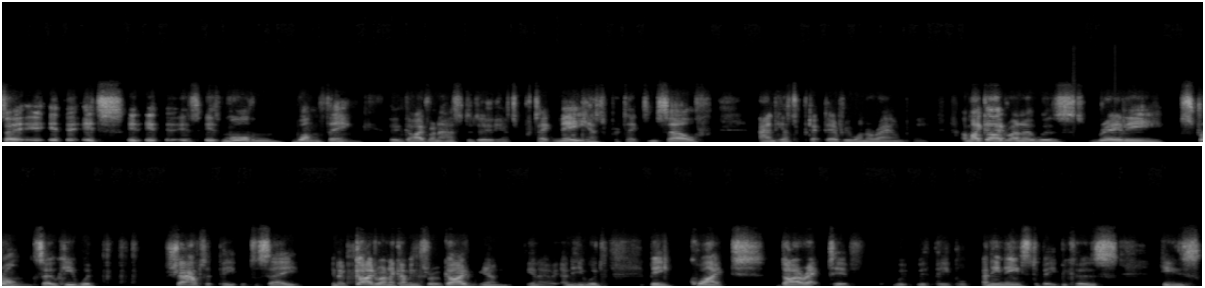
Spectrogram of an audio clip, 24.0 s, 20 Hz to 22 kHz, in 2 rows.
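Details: Aphasia in an adult male runner after a thalamic stroke, with type 2 diabetes and partial sight; occasional hesitations or failure to find the right word, recorded on a good day.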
